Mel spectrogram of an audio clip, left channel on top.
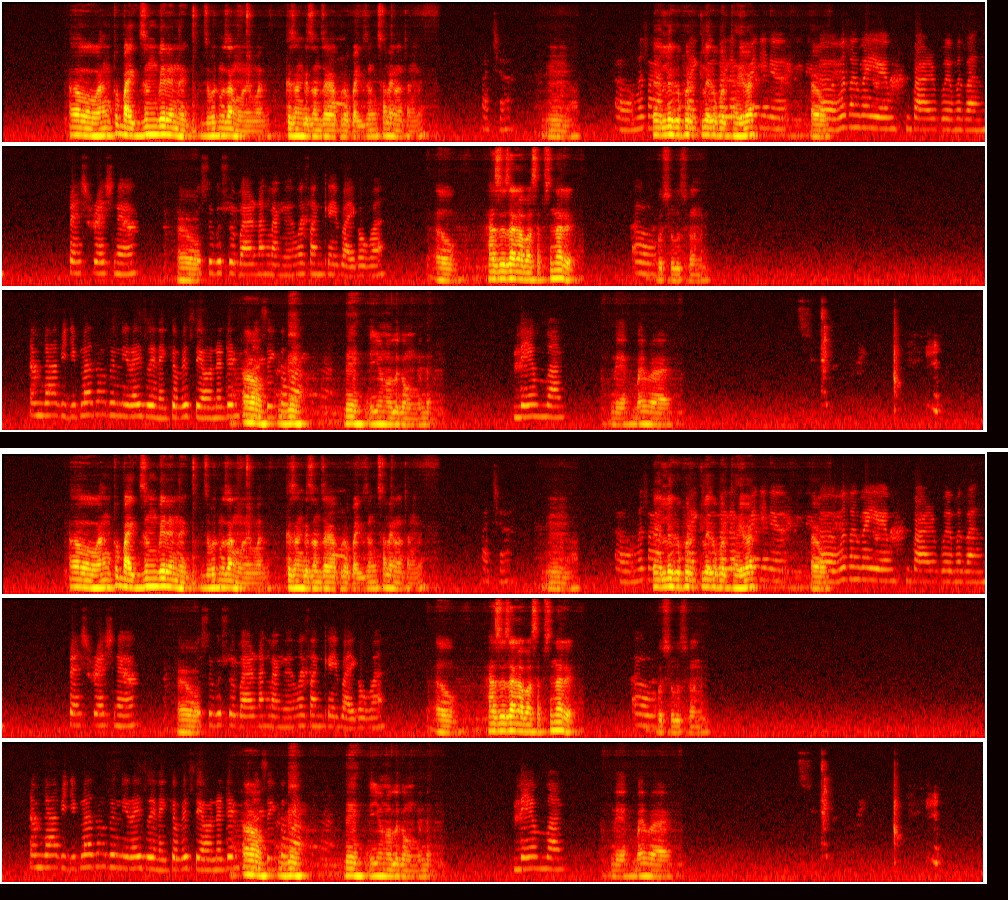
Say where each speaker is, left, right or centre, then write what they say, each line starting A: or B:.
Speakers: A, on the left (about 35°); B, on the left (about 85°).
A: औ आंथ' बाइकजों बेरायनो जोबोद मोजां मोनो मोन गोजान गोजान जायगाफोराव
B: अ
A: बाइकजों सालायना थांनो
B: आतसा
A: उम
B: औ मोजाङानो
A: लोगोफोर
B: बाइकजोंबोला
A: लोगोफोर थायोबा
B: बेबायदिनो ओ
A: औ
B: मोजां जायो बारबो मोजां फ्रेस फ्रेशनो
A: औ
B: गुसु गुसु बार नांलाङो मोजांखे बाइकआवबा
A: औ हाजो जागाबा साबसिन आरो
B: औ
A: गुसु गुसु
B: होमब्ला बिदिब्ला जों जोंनि रायज्लायनायखौ बेसे यावनो दोनथ'नोसै
A: औ
B: खोमा
A: दे दे इयुनाव लोगो मोनगोन दे
B: दे होमबा
A: दे बाय बाय
B: <inaudible> <inaudible>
